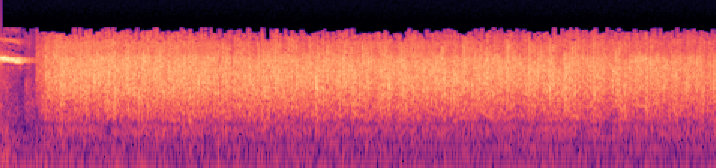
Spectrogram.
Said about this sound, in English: And she got an extra point, of course, for speaking as the whistle went.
